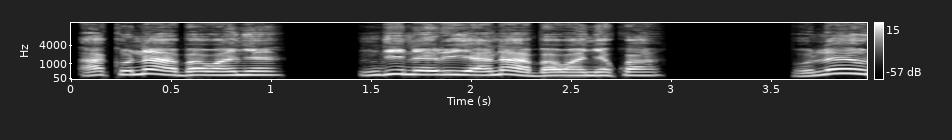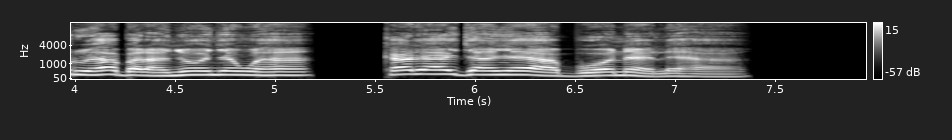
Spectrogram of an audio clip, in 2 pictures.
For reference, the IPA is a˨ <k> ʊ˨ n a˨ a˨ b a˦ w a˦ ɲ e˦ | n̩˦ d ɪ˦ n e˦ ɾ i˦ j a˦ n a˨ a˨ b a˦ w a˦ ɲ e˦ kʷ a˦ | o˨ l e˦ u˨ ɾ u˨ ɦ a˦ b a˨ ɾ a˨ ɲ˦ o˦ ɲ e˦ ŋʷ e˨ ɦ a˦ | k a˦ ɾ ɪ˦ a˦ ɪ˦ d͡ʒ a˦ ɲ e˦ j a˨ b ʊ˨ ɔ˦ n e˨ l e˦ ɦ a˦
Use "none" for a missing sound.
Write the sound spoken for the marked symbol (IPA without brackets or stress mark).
k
